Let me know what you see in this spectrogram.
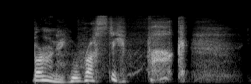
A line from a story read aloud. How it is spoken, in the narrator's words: You groan, sigh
